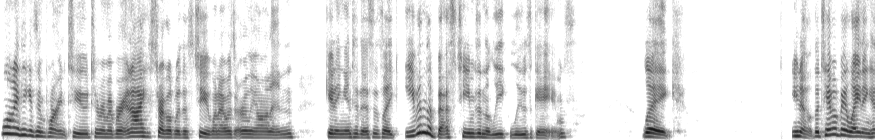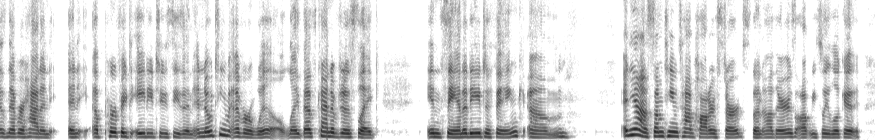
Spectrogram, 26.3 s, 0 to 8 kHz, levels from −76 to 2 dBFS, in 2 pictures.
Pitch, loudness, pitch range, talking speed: 205 Hz, -18 LUFS, 185-240 Hz, 180 wpm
